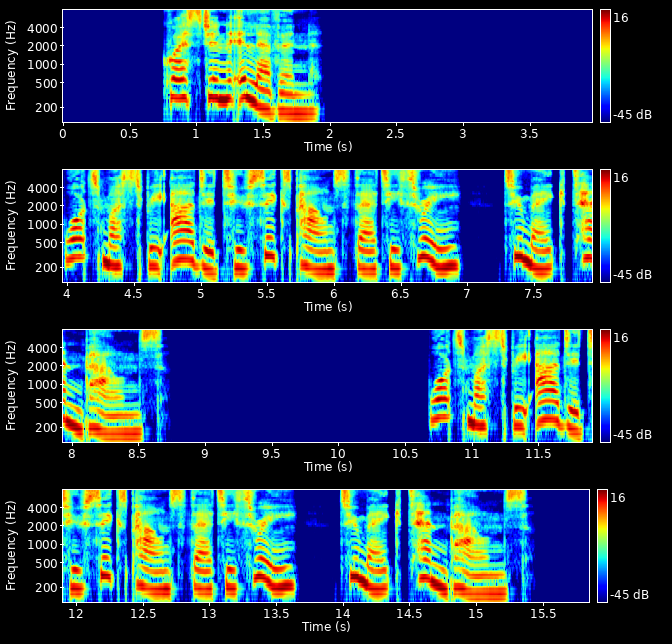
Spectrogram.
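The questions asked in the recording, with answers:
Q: What must be added to £6.33 to make £10?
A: £3.67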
